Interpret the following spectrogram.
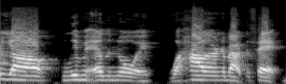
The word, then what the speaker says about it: Illinois: stay and it's not Illinois it's Illinois. Please please stop pronouncing the S.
